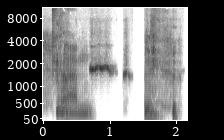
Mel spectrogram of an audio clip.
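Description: person whistling a tune

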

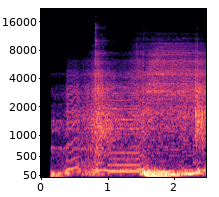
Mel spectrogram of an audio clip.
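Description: car engine revving

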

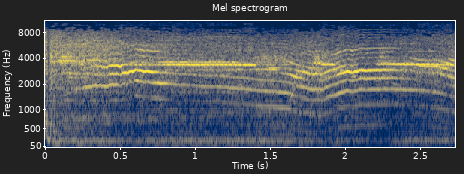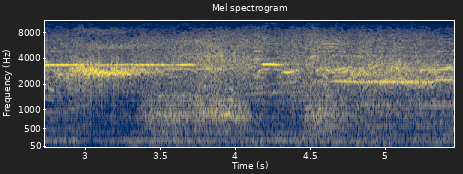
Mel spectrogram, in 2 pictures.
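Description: cat yowling

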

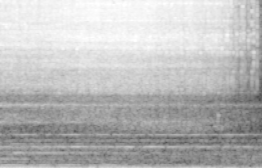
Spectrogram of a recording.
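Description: rain falling

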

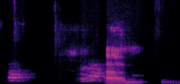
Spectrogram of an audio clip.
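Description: neighbors' dogs barking

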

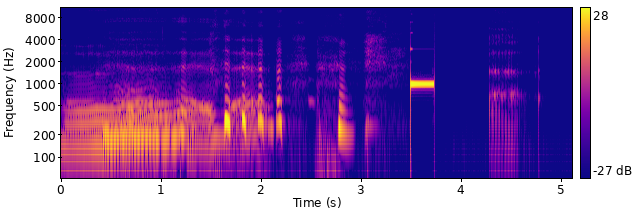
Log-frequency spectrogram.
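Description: censor bleep tone

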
